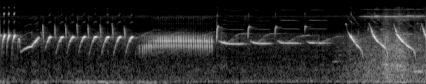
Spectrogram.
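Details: Tutor song of a canary, meant for teaching other birds, with rolling trills and chirps: quick repeated high notes, a sustained buzzy trill, a series of swooping whistles, then sharp descending chips.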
